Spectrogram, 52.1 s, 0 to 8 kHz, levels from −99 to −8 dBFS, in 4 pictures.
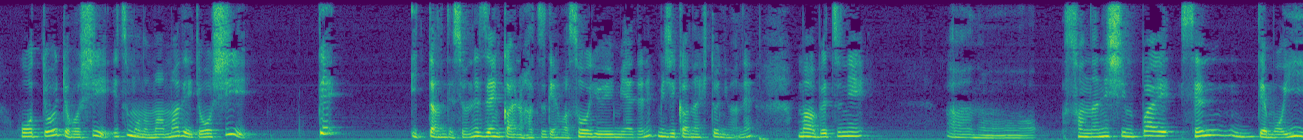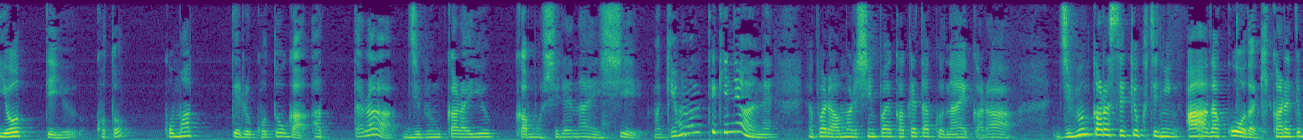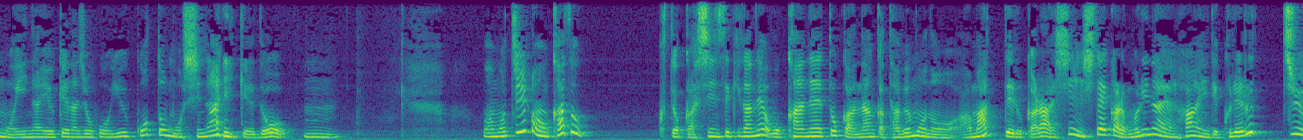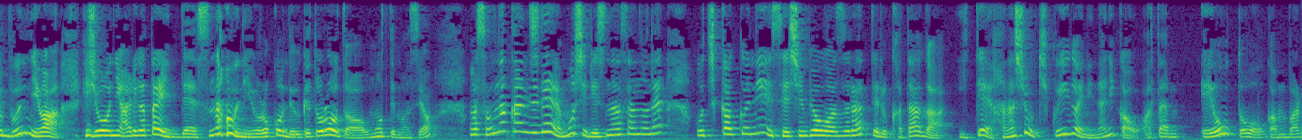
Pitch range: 180-265 Hz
